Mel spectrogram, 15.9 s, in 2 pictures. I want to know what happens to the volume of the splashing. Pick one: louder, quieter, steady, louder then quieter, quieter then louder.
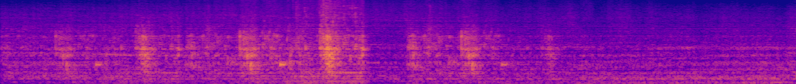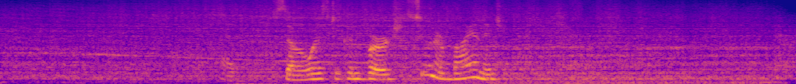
louder then quieter.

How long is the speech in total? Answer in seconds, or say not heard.
3 s.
